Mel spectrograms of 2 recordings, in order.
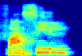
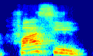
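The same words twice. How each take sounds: First: Fácil said oddly as fa-CÍL; como palabra aguda. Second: Fácil slow, stressed FÁ-cil; como palabra grave. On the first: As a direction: shift the stress of Fácil to the last syllable. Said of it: "suena raro". (Fácil como facíl, con fuerza en CIL) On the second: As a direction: stretch and hit the first syllable FA of fácil. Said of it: "lleva su tónica en la penúltima". (fácil lento, con fuerza en FÁ) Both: Shown as a demonstration.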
